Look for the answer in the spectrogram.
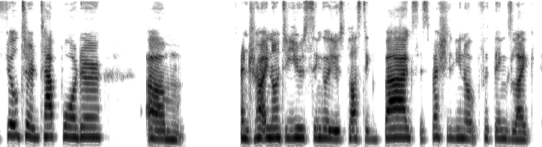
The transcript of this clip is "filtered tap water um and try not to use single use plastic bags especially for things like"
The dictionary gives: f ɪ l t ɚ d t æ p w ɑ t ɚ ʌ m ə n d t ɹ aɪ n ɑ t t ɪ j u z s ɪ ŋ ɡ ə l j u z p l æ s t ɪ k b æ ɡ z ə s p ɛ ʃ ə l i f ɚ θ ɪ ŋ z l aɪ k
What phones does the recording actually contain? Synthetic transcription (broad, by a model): f ɪ l t ɚ d t æ p w ɑ t ɚ ʌ m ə n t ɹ aɪ n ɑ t t ɪ j u z s ɪ ŋ ɡ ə l j u z p l æ s t ɪ k b æ ɡ z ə s p ɛ ʃ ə n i f ɚ θ ɪ ŋ z l aɪ k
